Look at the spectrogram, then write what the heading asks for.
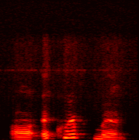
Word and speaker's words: equipment: simply reading it normally for example equipment okay exaggerated equipment but i know that the stress is on where is it on the first second third syllable equipment anyone where is the stress equipment yes okay very good it's on the second syllable exaggerate you know that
